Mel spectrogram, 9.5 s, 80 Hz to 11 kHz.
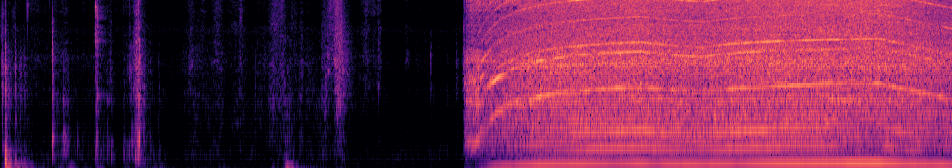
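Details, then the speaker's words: Brand-new Makita BO6030 hook-and-loop sander run for sound comparison against a slow-running unit; few light taps, then motor spins up to steady, even hum holding pitch; healthy sander at full speed. "I don't want to dirty this thing, just want to compare the sound."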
